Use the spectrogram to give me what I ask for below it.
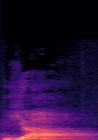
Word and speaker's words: ja: In Dutch you write it this way, but you pronounce it as ya.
